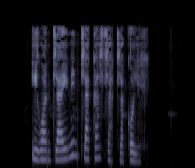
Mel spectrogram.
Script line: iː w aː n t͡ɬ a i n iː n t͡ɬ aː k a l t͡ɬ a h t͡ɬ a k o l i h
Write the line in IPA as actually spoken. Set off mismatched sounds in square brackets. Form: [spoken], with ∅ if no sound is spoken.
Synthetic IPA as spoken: iː w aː n t͡ɬ a i n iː n t͡ɬ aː k a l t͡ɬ a h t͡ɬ a k o l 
